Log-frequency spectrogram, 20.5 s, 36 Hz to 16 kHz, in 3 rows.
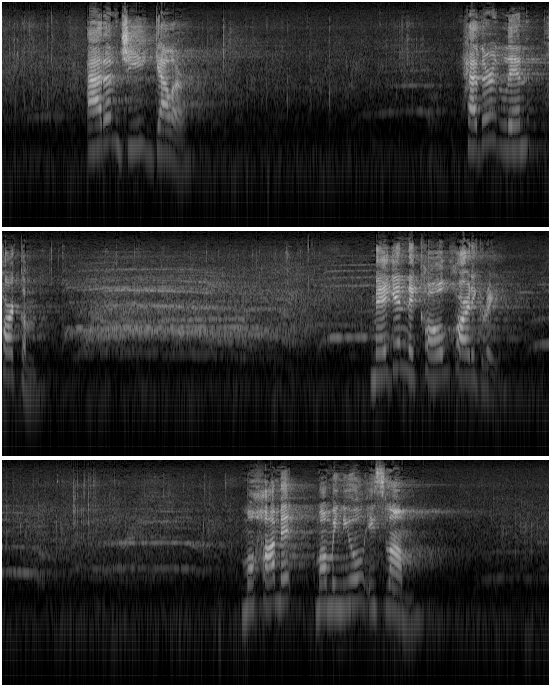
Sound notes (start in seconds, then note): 7.7 applause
